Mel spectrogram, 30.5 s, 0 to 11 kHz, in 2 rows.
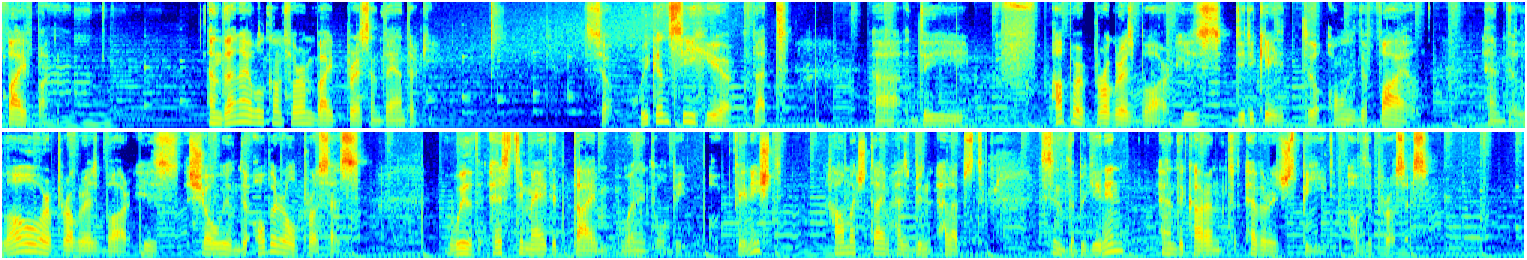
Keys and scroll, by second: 1.0 F5, 4.8 Return.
